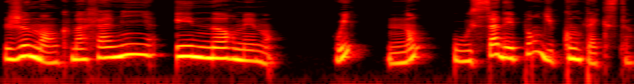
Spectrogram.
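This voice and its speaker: A young woman presenting a scripted grammar quiz lesson, explaining slowly, clearly and deliberately. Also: a little high, expressive, mellow. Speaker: French grammar teacher.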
